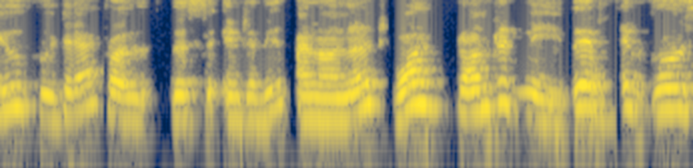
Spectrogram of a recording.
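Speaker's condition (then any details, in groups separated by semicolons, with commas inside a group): Cerebral palsy, mild; 18-20 years of therapy including speech therapy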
